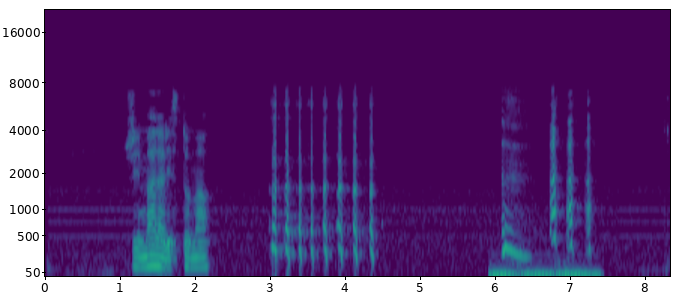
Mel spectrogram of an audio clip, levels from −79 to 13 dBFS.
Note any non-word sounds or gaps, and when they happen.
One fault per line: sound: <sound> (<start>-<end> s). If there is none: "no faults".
sound: laugh (3.0-4.5 s)
sound: laugh (5.9-7.5 s)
